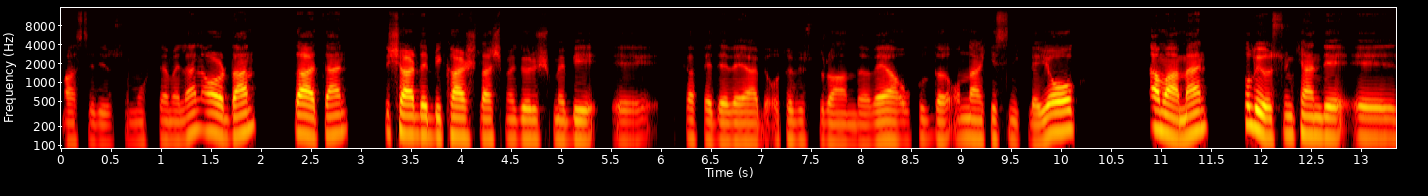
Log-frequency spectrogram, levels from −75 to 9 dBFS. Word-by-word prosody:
bahsediyorsun 110 -1 -13
muhtemelen. 120 +6 -8
Oradan 155 0 +2 0.4
zaten 150 +2 +3 0.4
dışarıda 145 -2 +4
bir 135 -2 -3
karşılaşma, 130 -1 0
görüşme, 125 -1 -5
bir 120 -1 -3
iii, 120 +2 -13 0.3
kafede 120 -2 -5
veya 115 -1 -3
bir - - -14
otobüs 120 -1 -12
durağında 110 -2 -8
veya 120 0 0
okulda. 120 +1 -8
Onlar 130 -1 -4
kesinlikle 120 -3 -10
yok. 165 - +4 0.6
Tamamen 160 -1 +5 0.4
buluyorsun 145 - +4
kendi, 140 -1 0
iii, 130 -1 -2
130 Hz, 110 wpm, -23 LUFS, 115-145 Hz, 0.6 s, Tamamen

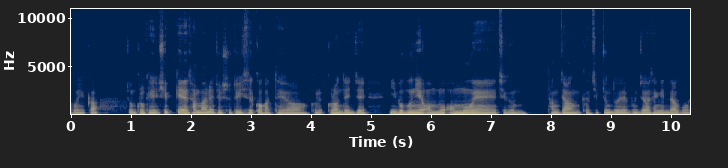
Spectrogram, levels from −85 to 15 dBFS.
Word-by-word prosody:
보니까 95 -2 -4 0.5
좀 145 -5 -2
그렇게 125 -4 0
쉽게 165 - 0
산만해질 170 -4 +1
수도 115 -3 -6
있을 105 +10 -2
것 135 -2 0
같아요. 95 -1 -3
그래 100 -3 -7
그런데 115 -1 +2
인제 100 +1 -1 0.4
이 115 0 0
부분이 130 -1 +6
업무 105 +4 +1
업무에 130 +1 +3
지금 85 -2 -6 0.4
당장 100 -2 -1
그 90 -1 -8
집중도에 105 0 -1
문제가 95 +5 -2
생긴다고 115 -8 -1
110 Hz, 310 characters per minute, -23 LUFS, 95-130 Hz, 0.5 s, 부분이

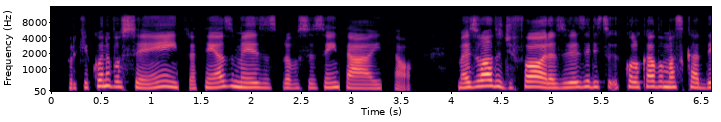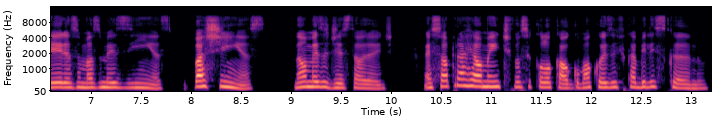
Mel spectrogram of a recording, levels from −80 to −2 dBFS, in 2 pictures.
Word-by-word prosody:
porque 180 +2 -9
quando 255 +4 +2
você 220 -3 -3
entra, 200 -1 -1
tem 195 +2 -1
as 235 +3 -1
mesas 200 -4 0
pra 180 0 -6
você 175 +1 -10
sentar 175 -4 -1
e 160 - -8
tal. - - -10 0.4
Mas 200 +3 0
o 240 - 0
lado 255 -2 +7
de 180 -1 -10
fora, 215 -2 +5
às 180 - -6
vezes, 205 +3 0
eles 220 -2 -3 0.2
colocava 225 +1 +1
umas 210 -1 +1
cadeiras, 200 0 0
umas 195 -1 -1
mesinhas, 190 -5 -3 0.3
baixinhas, 220 - +3 0.3
não 215 +3 +2
mesa 225 -1 +2
de 185 - -7
restaurante, 165 -4 -5 0.3
é 190 - -1
só 240 +4 +1
para, 275 +2 -1
realmente, 230 -3 +4
você 215 +1 -6
colocar 205 -3 0
alguma 190 +3 -2
coisa 205 -1 -1
e - - -6
ficar 210 +1 -5
beliscando. 190 -7 -5
200 Hz, 185 wpm, -24 LUFS, 180-225 Hz, 0.4 s, lado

